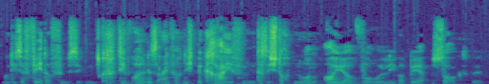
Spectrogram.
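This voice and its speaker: A man's voice: mid-range voice, measured pace, hardly any pauses, pitched above the performer's own voice. A man doing a fawning, sly fox. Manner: wheedling, flattering, sing-song. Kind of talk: storybook reading.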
